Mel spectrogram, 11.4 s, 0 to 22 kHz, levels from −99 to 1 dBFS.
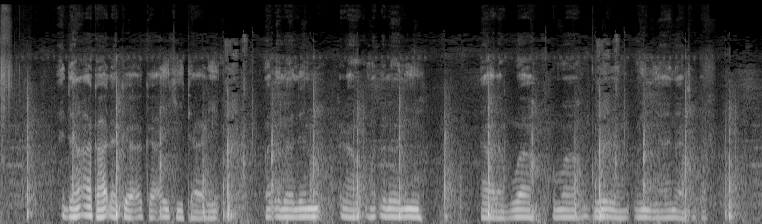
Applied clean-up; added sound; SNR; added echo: none; Walk, footsteps / Siren; 7 dB; none.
